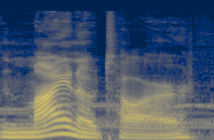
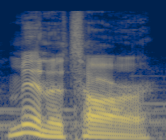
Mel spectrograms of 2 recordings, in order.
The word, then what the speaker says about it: Minotaur: I'm missing chat sorry it's pronounced my note are no Minotaur I've always pronounced it Minotaur you're not telling me it's my note are its Vitus are I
